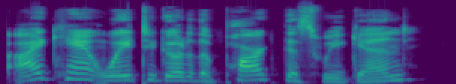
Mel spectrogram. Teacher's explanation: Notice how the stress is on can't wait. That's natural English emphasis.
